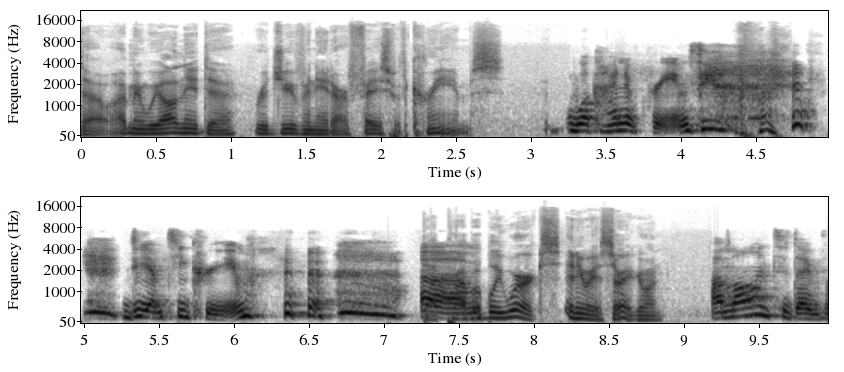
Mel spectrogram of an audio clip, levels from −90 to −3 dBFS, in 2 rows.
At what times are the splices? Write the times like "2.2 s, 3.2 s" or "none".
9.0 s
